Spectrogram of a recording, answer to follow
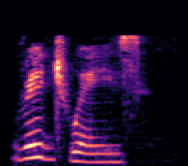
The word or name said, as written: ridgeways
